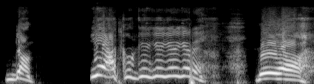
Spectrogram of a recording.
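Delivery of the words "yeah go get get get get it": high, rapid-fire egging on; excited urging. Real, not acted. Trainer sending his dog after the ball, excited urging. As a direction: send the dog off in a high, eager voice.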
